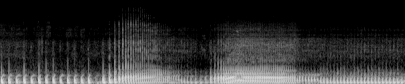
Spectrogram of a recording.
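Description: A pit bike engine revs hard and climbs in pitch.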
